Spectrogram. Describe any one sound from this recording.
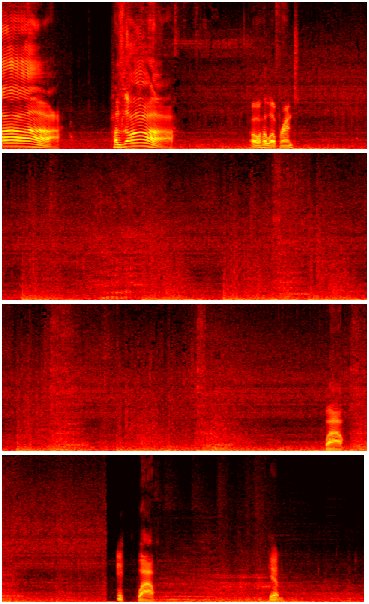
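Energy blasts whoosh and crackle in short bursts.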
